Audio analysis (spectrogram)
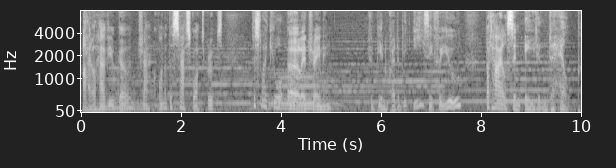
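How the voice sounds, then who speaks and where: An actor playing a stern, condescending organization leader in an audio drama, with a sneering, authoritative, mock-polite manner. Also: male voice, on the low side, expressive, a little slow, loud music behind the voice. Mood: cold command.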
